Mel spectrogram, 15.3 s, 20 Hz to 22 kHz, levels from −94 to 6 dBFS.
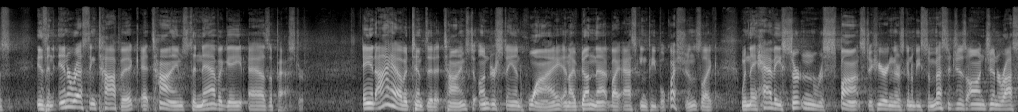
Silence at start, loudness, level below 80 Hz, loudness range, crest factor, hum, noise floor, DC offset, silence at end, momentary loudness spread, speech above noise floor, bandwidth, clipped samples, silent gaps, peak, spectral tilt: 0 s; -23 LUFS; -60 dBFS; 2 LU; 16 dB; none; -50 dBFS; under 0.1%; 0 s; 7 LU; 27 dB; 17 kHz; under 0.1%; none; -6 dBFS; -4 dB/octave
